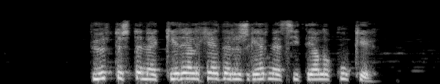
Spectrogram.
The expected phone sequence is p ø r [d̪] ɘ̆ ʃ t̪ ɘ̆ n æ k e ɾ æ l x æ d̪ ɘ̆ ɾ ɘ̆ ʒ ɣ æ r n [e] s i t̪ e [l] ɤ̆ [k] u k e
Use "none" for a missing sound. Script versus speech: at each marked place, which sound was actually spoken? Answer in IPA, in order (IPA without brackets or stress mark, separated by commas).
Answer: t̪, æ, l, k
